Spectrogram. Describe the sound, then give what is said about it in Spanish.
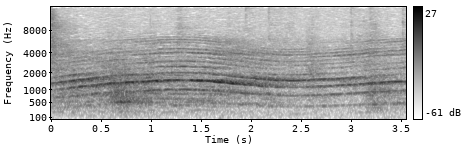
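A group's alarm siren wails loudly and steadily at a group meeting, its rich, buzzy tone slowly rising and falling in pitch throughout, with no voices over it. “la alarma del grupo yo no La Santa Sirena, muy bien.”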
